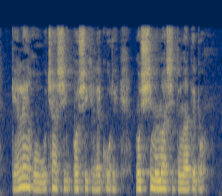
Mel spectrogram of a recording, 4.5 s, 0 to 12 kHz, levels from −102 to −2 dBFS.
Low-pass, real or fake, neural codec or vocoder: 7.2 kHz; real; none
